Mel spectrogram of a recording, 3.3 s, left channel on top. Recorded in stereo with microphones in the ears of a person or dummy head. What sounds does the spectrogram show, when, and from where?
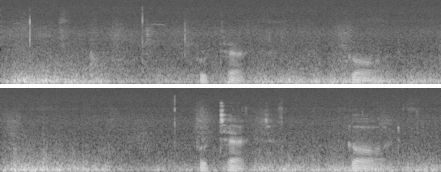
1.5 s a man speaking: 85° right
